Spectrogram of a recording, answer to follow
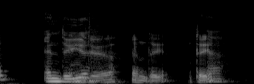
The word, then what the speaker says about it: nduja: induja. Indura. And do you? Yeah. So and do you like it? The J is non-existent.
